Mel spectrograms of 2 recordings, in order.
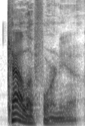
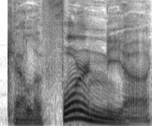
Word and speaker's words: California: But 4 is the strong one. California. California. California. It's really there. It's not California. It's California.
